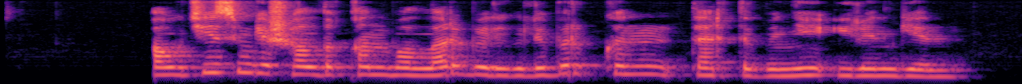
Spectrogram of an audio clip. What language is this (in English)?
Kazakh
